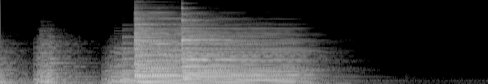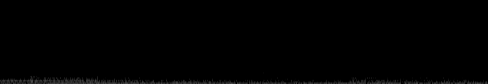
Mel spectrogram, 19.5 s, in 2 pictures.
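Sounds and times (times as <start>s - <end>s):
piano sonata in B flat minor: 0.0s - 7.0s.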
